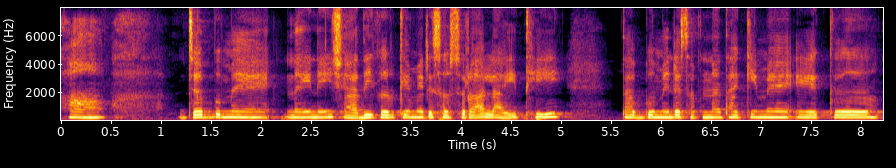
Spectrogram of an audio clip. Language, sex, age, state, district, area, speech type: Hindi, female, 45-60, Madhya Pradesh, Bhopal, urban, spontaneous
